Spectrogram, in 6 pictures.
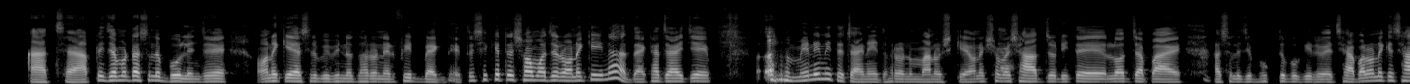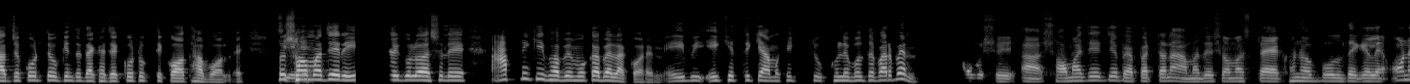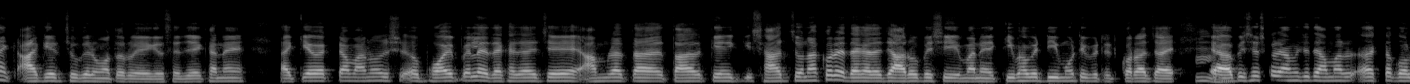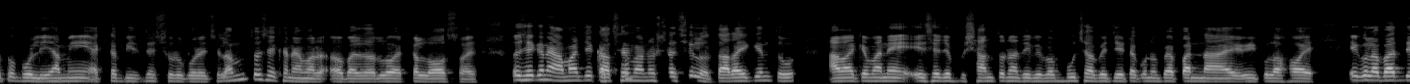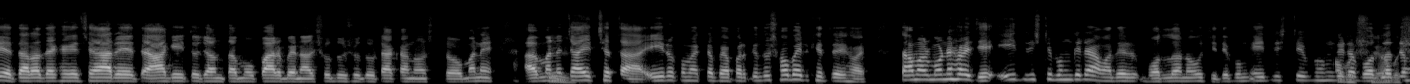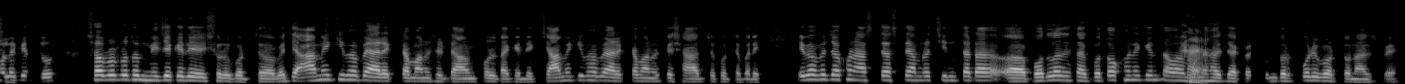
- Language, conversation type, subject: Bengali, podcast, তুমি কীভাবে নিজের ভয় বা সন্দেহ কাটাও?
- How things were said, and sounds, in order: in English: "ফিডব্যাক"; cough; in English: "ডিমোটিভেটেড"; unintelligible speech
